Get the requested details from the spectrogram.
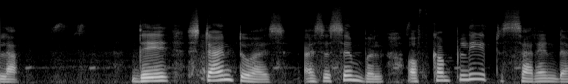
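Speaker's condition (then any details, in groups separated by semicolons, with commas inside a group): No condition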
